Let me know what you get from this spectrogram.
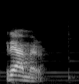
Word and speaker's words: Kramer: que quiero además aclarar que fuera de aire aprendí a pronunciar su apellido, así que voy a decirlo. 3, 2, 1. Kramer. ¿Está bien? Haceme señas. Sí, está bien, está bien.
